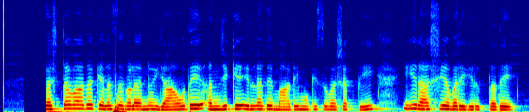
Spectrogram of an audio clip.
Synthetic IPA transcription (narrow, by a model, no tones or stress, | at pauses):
kɐʂʈɐʋaːd̪ɐkɛlɐsɐɡɐɭɐnːujaːʋud̪eːʔɐɲd͡ʒike̞ilːɐd̪e̞maːɽimuɡisuʋɐʃɐk̚t̪iiːɾaːʃijɐʋɐɾeɡiɾut̪ːɐd̪e̞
